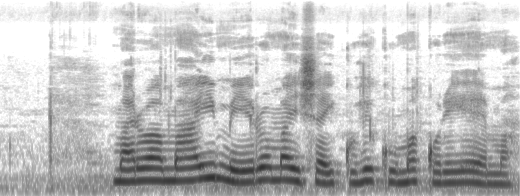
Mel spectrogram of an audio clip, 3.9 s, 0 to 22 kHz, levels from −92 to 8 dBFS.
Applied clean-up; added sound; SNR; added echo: none; none; none; none.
